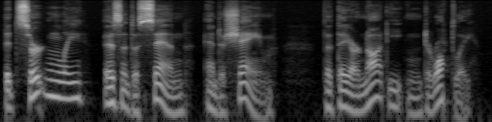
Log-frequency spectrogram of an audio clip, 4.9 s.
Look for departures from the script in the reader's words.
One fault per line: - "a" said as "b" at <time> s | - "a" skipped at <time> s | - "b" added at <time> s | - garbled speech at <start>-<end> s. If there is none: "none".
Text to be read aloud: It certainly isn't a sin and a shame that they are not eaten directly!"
none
